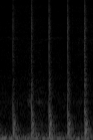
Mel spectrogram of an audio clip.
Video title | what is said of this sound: How to sound deaden a trunk | That sounds thicker. So yeah, sure's deadening the metal alright.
